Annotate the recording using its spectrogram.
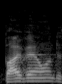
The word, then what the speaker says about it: bivalent: When you have booster rates at, 15 or 16%, the bivalent, is that how you pronounce it? Bivalent perfect.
